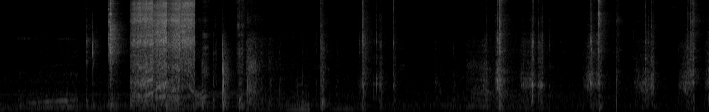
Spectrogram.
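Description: Short knocks, clicks and sliding noises of plywood parts and telescopic metal drawer slides being handled and moved on a workbench. About three seconds in there is one louder burst of noise lasting just over a second.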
